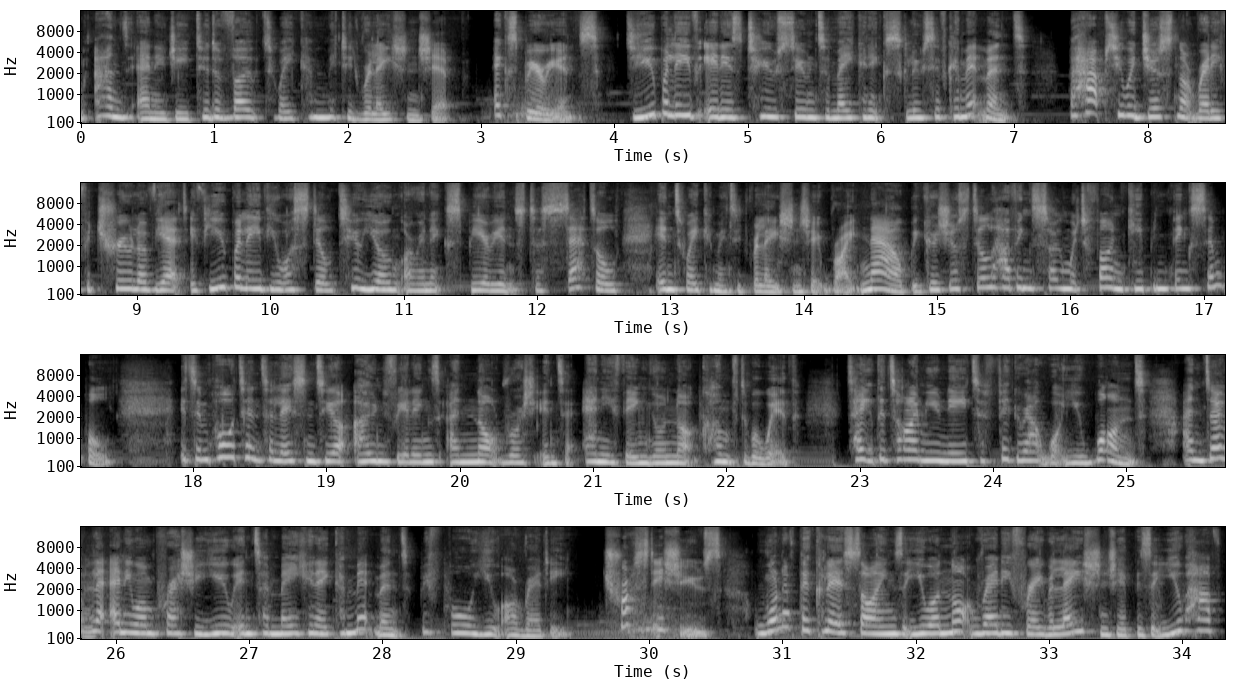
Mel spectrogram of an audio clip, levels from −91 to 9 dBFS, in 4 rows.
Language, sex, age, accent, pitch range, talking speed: English, female, 20-39, British, 225-280 Hz, 210 wpm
